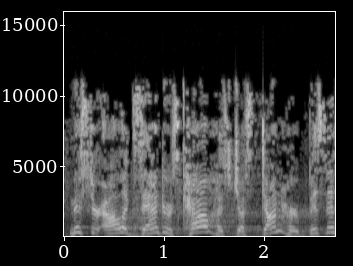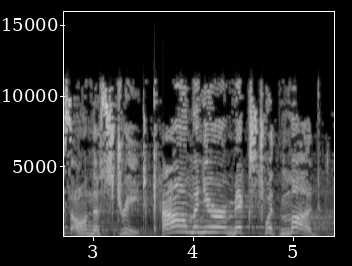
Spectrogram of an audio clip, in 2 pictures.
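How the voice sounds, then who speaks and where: Radio play: actress as sharp-tongued 1870s wife, formal, sarcastic, higher-pitched, performed live in a reverberant theatre. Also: female voice, animated, normal speed. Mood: exasperated. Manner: scolding, sarcastic, formal diction. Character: sharp-tongued, indignant Victorian village wife. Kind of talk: live radio drama acting. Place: performing arts theatre stage. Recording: echoey hall, live stage performance.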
